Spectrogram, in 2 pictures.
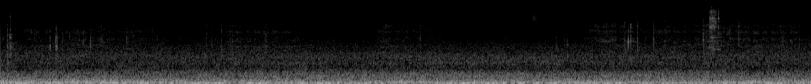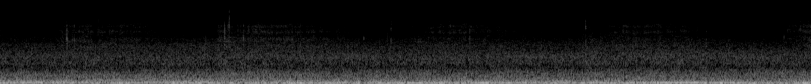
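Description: Wind buffeting the microphone: a steady low rumble, with a few faint clicks now and then.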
